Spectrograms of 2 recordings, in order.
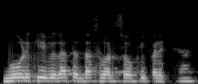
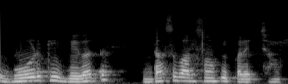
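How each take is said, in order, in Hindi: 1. यह सपाट और लापरवाही से पढ़ा गया है। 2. यह प्यार और अपनेपन से पढ़ा गया है। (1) "अगर तुम ऐसे पढ़ दोगे" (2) "अब इसे मैंने इतना प्यार से पढ़ा है कि आप सोच नहीं सकते"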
